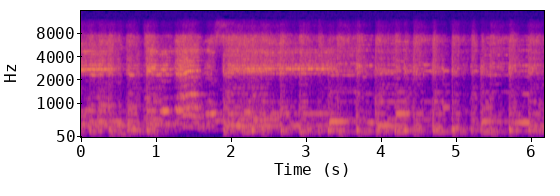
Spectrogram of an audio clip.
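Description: A children's song: a child singing over backing music, the gliding voice clearest in the first two seconds, then steadier held notes.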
